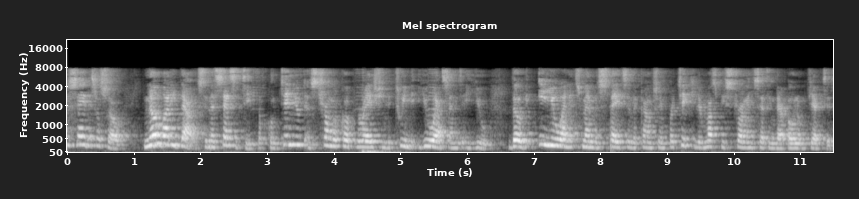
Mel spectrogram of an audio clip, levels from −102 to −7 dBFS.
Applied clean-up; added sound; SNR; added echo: neural separator model SepFormer DNS4.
